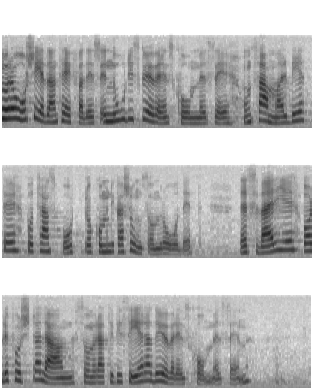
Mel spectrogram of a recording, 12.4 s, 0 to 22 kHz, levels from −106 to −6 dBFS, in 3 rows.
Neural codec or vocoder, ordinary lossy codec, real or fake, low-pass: none; none; real; 7.2 kHz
